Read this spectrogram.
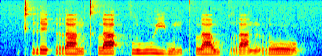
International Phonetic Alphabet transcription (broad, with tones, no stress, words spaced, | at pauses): kʰre˥˩ʔra˧nkʰla˦˥ʔ kluː˥˩ju˨˩n pʰla˧wpra˨˩nroː˥˩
